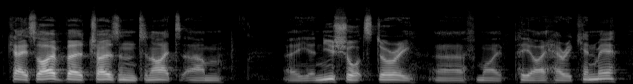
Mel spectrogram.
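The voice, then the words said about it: Accent that may be hard to follow. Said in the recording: “my accent, which I appreciate might be a little bit difficult on the ear”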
